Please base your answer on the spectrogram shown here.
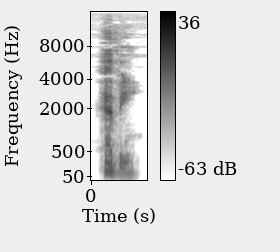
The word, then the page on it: heavy: Australian English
